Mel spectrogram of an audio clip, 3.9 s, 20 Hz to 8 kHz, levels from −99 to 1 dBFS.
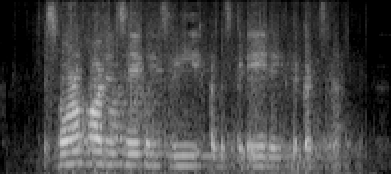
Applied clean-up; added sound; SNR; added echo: neural separator model SepFormer DNS4.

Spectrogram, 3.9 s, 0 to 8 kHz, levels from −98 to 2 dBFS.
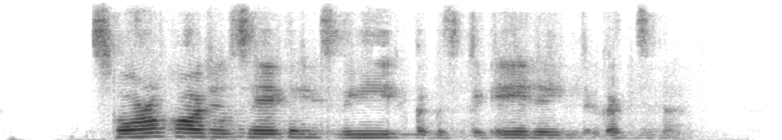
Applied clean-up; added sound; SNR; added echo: neural mask model DeepFilterNet 3.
